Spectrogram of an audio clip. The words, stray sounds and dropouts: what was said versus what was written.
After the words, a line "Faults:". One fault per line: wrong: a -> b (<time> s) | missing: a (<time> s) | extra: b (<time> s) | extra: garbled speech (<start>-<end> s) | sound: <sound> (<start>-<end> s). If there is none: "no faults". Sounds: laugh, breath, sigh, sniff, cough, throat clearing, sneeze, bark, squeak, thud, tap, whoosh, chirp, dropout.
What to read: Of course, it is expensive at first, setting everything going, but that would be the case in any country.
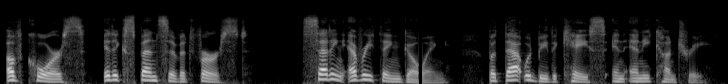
Of course, it expensive at first, setting everything going, but that would be the case in any country.
Faults:
missing: is (1.1 s)
sound: dropout (4.2-4.2 s)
